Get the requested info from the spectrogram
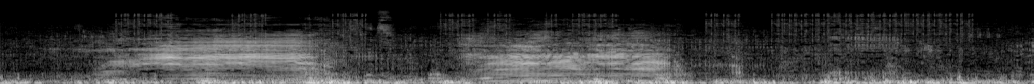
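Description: African buffalo bellowing in distress as lions hold it down: two long, drawn-out calls, one starting about a second in and one about four and a half seconds in, each lasting over two seconds.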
